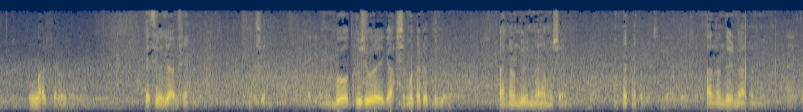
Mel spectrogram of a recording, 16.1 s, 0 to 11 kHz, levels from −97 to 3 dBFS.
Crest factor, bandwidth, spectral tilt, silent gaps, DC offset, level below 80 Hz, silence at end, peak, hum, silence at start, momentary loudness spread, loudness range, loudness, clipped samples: 18 dB; 8 kHz; -4 dB/octave; none; under 0.1%; -62 dBFS; 0 s; 0 dBFS; none; 0 s; 19 LU; 8 LU; -18 LUFS; under 0.1%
